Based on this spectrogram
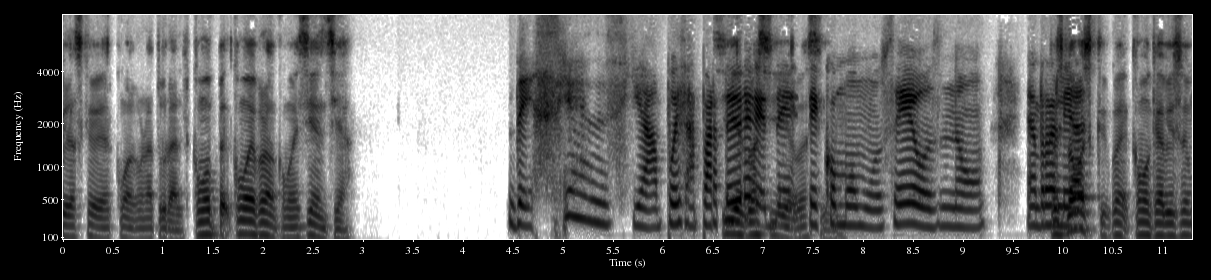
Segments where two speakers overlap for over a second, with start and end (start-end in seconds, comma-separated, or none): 6.5-7.8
